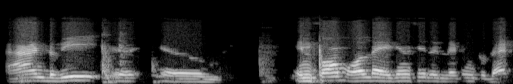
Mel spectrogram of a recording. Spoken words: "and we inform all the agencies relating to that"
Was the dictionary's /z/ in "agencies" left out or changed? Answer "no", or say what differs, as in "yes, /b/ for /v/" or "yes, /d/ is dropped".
yes, /z/ is dropped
